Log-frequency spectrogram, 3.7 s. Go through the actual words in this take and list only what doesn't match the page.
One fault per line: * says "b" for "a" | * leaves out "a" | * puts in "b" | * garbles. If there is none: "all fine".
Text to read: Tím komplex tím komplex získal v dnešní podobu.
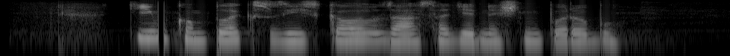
* leaves out "tím komplex"
* puts in "zásadě"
